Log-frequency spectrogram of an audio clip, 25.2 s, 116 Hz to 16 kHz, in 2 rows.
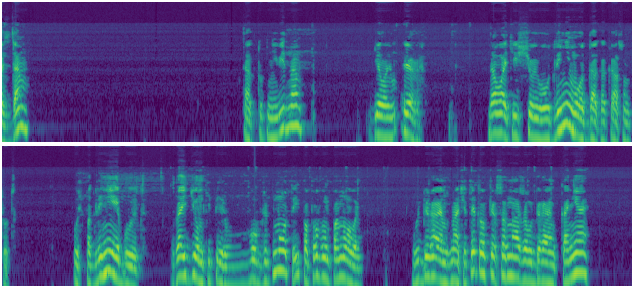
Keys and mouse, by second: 0.3-6.6 drag, 7.3 r, 9.3 click, 11.6-13.9 drag, 16.3-18.2 drag, 19.2-19.9 shift+middle drag, 20.7-21.3 shift+middle drag, 23.3 shift+click.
